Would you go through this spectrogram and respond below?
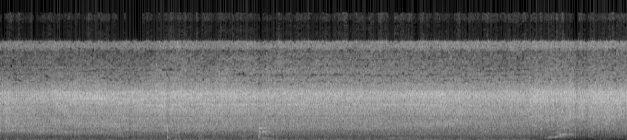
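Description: Chopped chicken gizzards sizzling as they stir-fry on the stove, an even, continuous frying hiss up close, broken now and then by soft utensil taps and scrapes, with no one talking.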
